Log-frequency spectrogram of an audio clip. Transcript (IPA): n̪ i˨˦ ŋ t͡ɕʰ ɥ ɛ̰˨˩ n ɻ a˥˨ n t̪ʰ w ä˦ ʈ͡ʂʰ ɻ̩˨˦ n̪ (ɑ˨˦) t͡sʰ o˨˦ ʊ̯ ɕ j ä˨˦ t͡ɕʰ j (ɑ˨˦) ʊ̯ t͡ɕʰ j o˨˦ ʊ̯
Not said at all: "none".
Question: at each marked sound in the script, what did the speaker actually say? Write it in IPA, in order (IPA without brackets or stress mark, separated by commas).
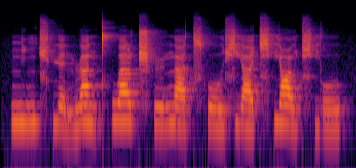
ä˨˦, ɑ˥˨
